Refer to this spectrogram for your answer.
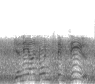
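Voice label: German near waypoint mood high, speech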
